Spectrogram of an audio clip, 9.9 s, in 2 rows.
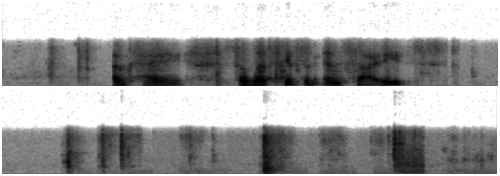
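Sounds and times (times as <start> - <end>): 
speech: 1.1 - 4.3
playing cards being shuffled: 5.6 - 9.9.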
